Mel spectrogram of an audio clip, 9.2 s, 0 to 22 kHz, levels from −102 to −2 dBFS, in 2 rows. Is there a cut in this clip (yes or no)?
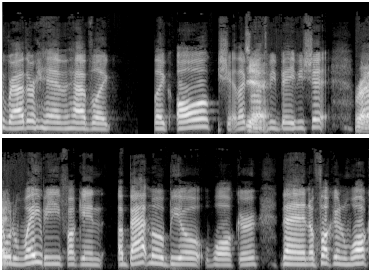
yes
